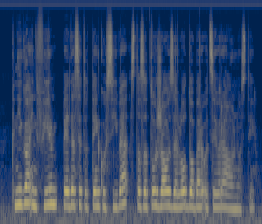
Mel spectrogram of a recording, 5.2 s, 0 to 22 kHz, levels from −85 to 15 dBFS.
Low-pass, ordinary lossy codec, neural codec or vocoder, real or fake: none; none; none; real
